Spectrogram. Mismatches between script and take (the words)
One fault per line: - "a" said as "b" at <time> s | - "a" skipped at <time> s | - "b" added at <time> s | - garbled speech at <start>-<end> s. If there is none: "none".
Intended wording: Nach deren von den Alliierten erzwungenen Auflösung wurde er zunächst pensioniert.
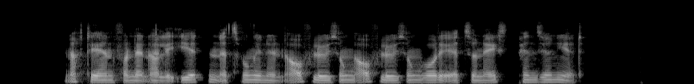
- "Auflösung" added at 3.5 s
